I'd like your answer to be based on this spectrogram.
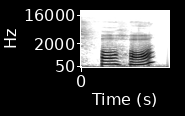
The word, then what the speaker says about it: forró: What we call the music is forró. It's spelled F-O-R-R-O, forró.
